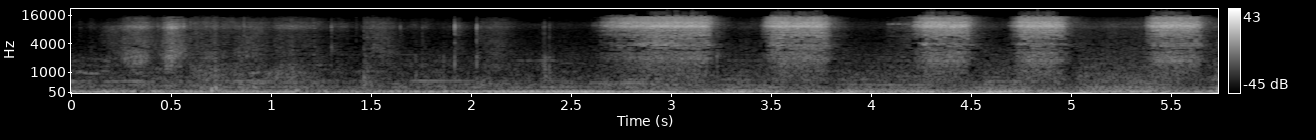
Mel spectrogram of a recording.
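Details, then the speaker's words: Honda Beat FI scooter with a new injector but still hesitating: outlet blocked by finger and compressed air applied, short hissing bursts escape from the regulator when it should hold sealed; fuel pressure regulator leaking. "dia ada angin dari bagian regulatornya berarti bisa dipastikan ini regulatornya rusak ya guys ya bermasalah"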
